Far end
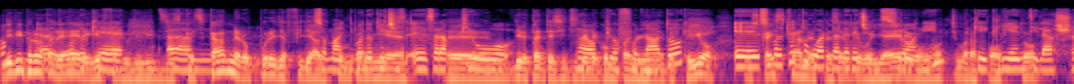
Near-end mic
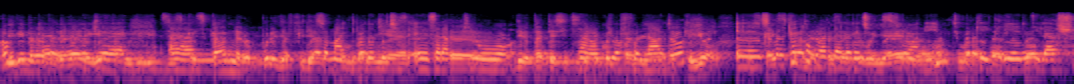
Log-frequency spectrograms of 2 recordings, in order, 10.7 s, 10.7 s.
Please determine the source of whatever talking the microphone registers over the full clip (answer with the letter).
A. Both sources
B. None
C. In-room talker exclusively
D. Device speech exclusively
D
